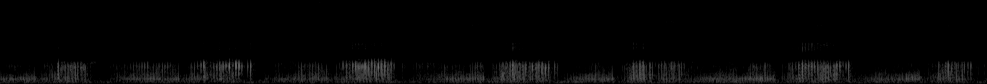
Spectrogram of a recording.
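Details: Purring kitten, a continuous low rumbling throb rising and falling roughly once a second, a soft constant hiss behind it.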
